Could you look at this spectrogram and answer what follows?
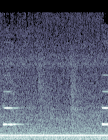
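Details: Training AED in adult mode prompts for pad placement with repeated electronic beeps over a steady tone, waiting for pads to be attached before rhythm analysis.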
